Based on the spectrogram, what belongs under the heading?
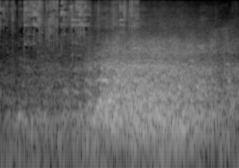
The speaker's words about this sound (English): the van keys.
